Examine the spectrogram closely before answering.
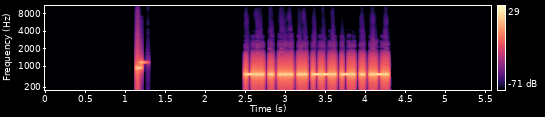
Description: Morse code, heard as a keyed tone, about 40 wpm, 700 Hz. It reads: DESIGNER
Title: Top 1501-1750 Words 40wpm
